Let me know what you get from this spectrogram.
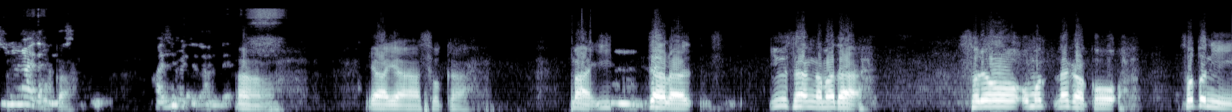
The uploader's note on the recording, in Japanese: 歩きながら1時間、対談する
